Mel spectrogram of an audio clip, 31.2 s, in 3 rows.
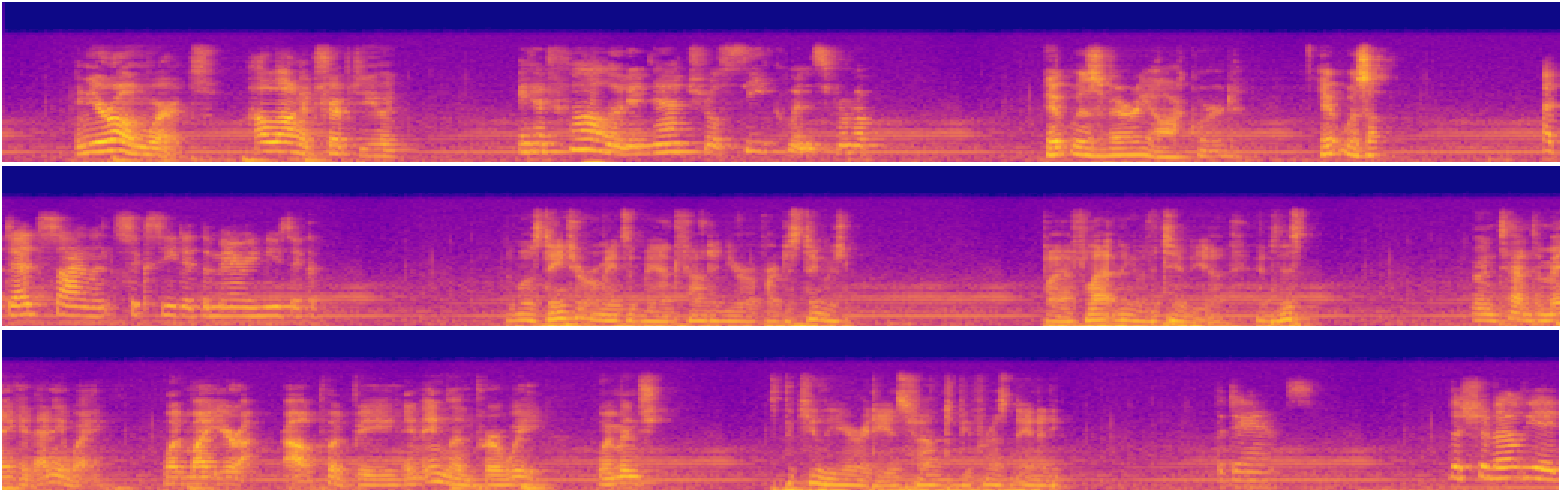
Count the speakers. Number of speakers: five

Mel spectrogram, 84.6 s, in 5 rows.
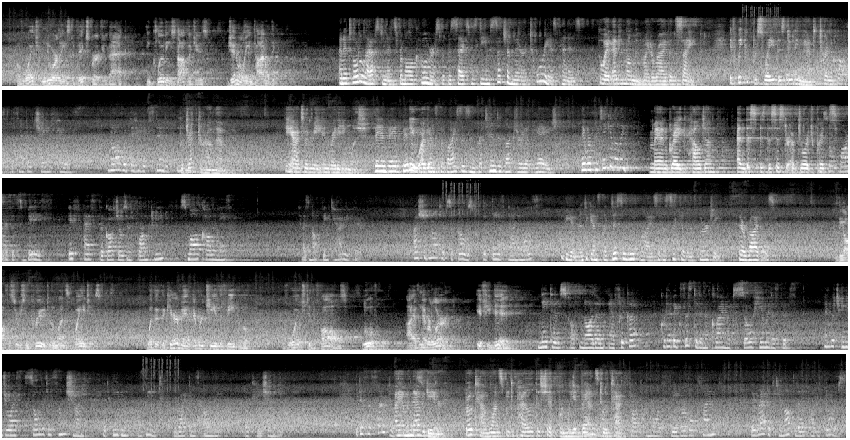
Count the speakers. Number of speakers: four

